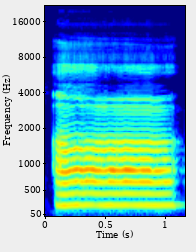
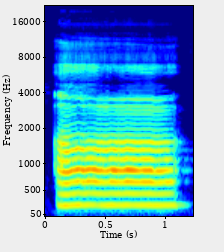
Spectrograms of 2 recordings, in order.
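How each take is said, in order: First: The pitch stays high and level. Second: The same.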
